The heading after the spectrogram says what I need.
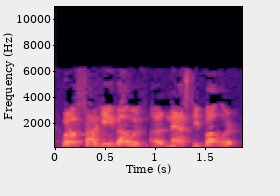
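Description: A man's voice: a little high, lively intonation, rapid-fire, crowd noise. A man hosting a podcast in casual chat, joking and rambling with fillers. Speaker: podcast host. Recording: muffled lo-fi with faint hiss.

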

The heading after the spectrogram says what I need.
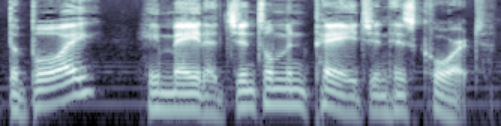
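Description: A man reading a traditional tale as a scripted, expressive storybook narration. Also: on the low side, unhurried.

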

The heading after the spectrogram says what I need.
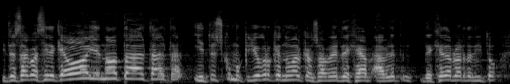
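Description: A man's voice: sits high, rapid-fire. A man with a Mexican accent telling a comic story in casual chat, acting out the quoted lines. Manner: animated, acts out quoted lines. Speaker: show regular.

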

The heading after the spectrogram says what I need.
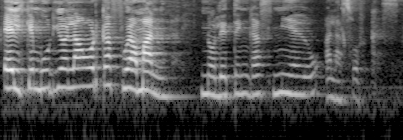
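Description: A woman pastor preaching a sermon, telling the story in a lively way with colloquial humor. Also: a little high, a little slow, a little hiss or hum.

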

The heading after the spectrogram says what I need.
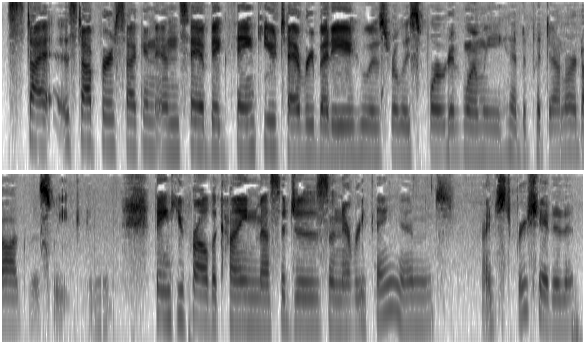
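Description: A woman's voice: lowish voice, steady tone, a little fast, pushed and bright, muffled recording. A woman podcast panelist talking in a casual, chatty style. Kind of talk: casual chat.

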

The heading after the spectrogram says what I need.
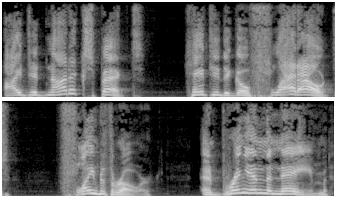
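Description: Male radio host, high-set voice, casual banter, wryly amused and teasing. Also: very animated, takes it slowly, a bit bright, slightly rough.

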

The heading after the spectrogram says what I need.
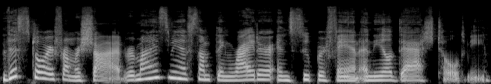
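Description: Female podcast host: mid-pitched narration with vocal fry, dry studio sound. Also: normal speed, dry recording. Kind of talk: scripted podcast narration, some conversational interview.

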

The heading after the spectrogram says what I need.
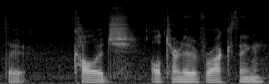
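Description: A man's voice: fairly low pitch, completely flat delivery, unhurried, a little hiss or hum. Casual male podcast host asking questions. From Western Massachusetts. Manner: friendly, curious questioning. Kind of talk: casual interview.

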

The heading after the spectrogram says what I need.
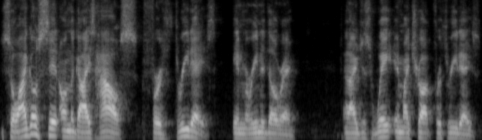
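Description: On a talk show, a guest in his forties tells a long, casual anecdote, swearing freely and animatedly acting out both sides of each conversation. His voice is fairly low and his pace measured.

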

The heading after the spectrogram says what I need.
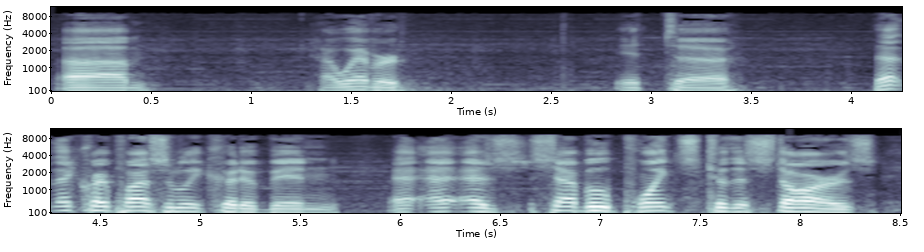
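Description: A man's voice: mid-range voice, slow, pauses often, darkish tone, clean tone, dry recording. A man giving analytical wrestling commentary in a casual chat, with wordy, mock-formal, sardonic phrasing.

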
